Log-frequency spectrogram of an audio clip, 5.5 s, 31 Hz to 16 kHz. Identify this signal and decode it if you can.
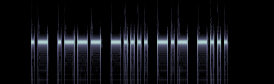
Morse code, heard as a keyed tone, about 19 wpm, 700 Hz. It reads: AJ6KB
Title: Speed Racing - USA 2x2 Call Signs 15wpm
